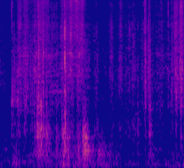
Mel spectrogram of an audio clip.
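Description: Faint rustle and slide of paper cards being handled, with a few soft scrapes about half a second and a second in.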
